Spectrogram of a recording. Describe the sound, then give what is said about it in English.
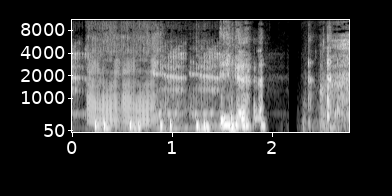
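A quick series of sputtering, buzzy fart sound effects played by an Alexa smart speaker upstairs in a room, loud, with flapping low tones that break off into a brief silence before another burst starts. “I have each part of fart sounds over 1,000 fart sounds memorized.”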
